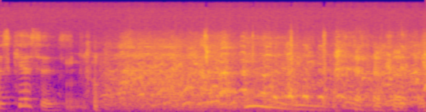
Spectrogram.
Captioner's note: kissing and humming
